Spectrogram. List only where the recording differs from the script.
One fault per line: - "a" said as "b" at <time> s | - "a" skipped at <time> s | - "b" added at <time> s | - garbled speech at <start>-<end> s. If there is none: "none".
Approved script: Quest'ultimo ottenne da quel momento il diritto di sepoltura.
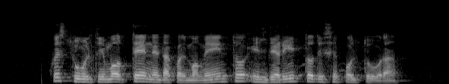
none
